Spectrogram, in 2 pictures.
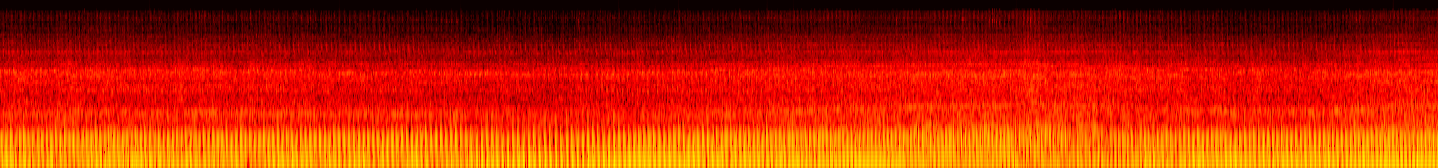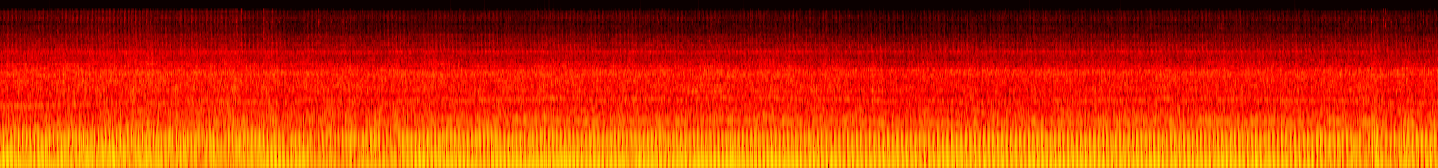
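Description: Quad bike (ATV) engine running steadily under way over sand. The engine note dips briefly about ten seconds in, then climbs again.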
